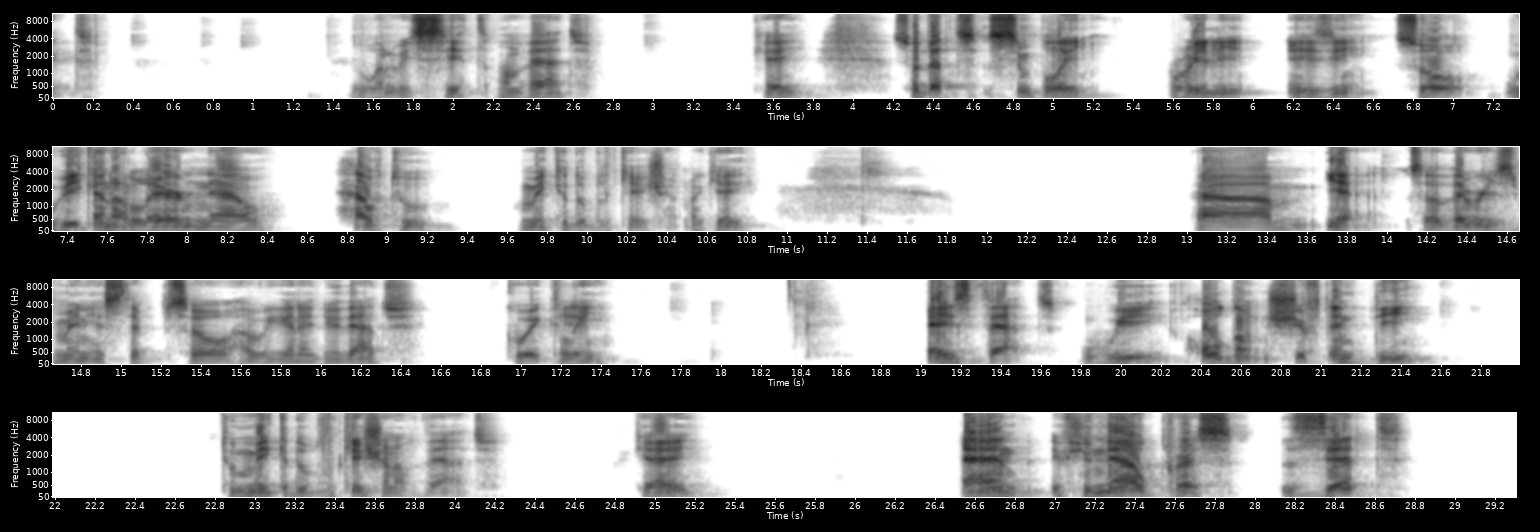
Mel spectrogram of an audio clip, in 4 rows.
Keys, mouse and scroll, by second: 0.2-0.5 scroll up 1, 0.5 middle click, 0.8 scroll down 1, 1.0-5.3 middle drag, 5.3 click, 6.5-13.9 middle drag, 14.4 scroll up 1, 14.7-21.5 shift+middle drag, 21.5 shift+d.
